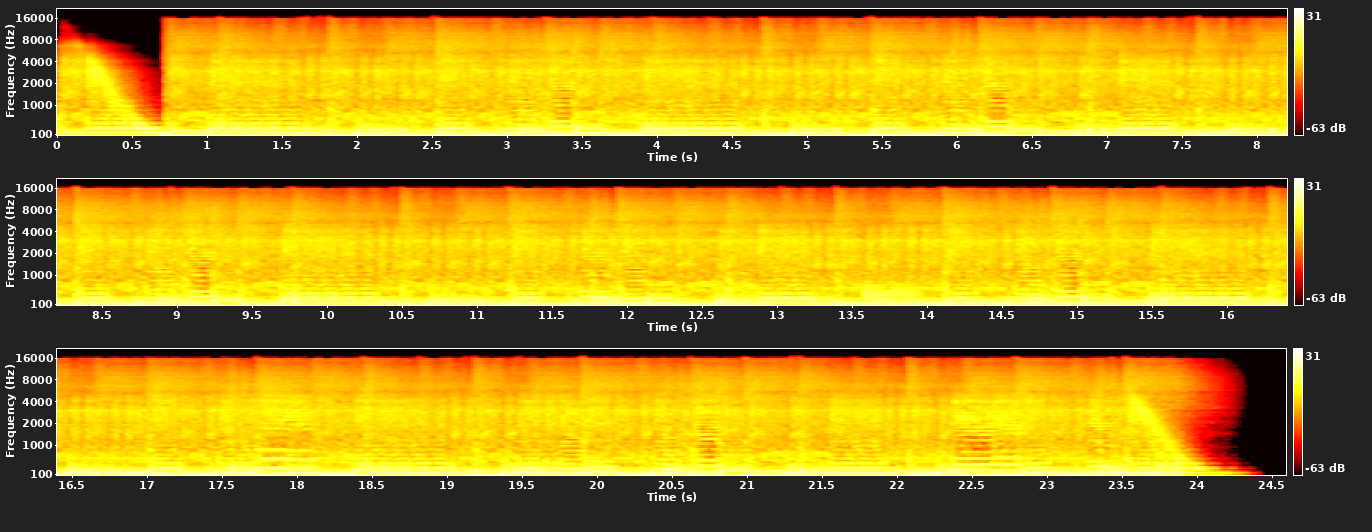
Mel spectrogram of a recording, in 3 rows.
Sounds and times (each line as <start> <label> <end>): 0.0 guitar 24.0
